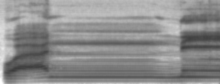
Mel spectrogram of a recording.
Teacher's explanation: Tetapi dia bertemu dengan ditasydidkan dengan huruf nun. Jadi bunyi an. Baik, kena baca dengan gunnah dua harakah. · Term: wajibul gunnah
